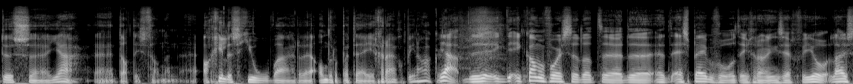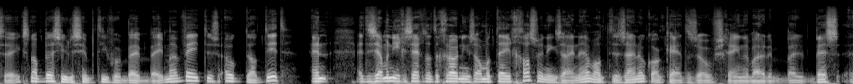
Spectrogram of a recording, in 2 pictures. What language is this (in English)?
Dutch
